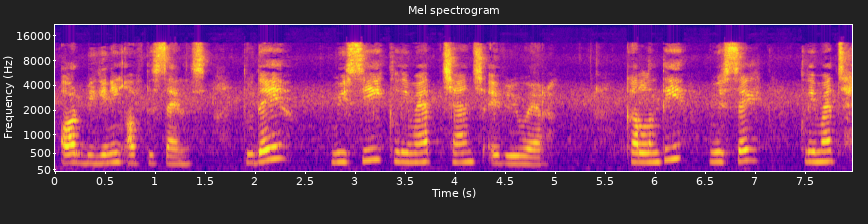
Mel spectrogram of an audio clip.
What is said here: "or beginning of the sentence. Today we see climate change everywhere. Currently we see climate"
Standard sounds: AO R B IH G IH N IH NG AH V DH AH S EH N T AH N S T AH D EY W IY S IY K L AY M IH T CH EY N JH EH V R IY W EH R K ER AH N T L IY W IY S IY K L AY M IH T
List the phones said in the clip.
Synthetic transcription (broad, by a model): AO R B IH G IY N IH NG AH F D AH S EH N N S T AH D EY W IY S IY K L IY M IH T CH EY N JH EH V R IY W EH R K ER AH N T IY W IY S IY K L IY M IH T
